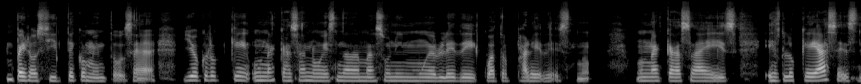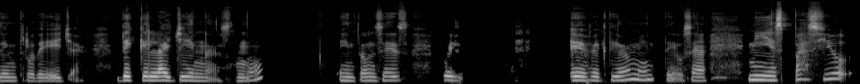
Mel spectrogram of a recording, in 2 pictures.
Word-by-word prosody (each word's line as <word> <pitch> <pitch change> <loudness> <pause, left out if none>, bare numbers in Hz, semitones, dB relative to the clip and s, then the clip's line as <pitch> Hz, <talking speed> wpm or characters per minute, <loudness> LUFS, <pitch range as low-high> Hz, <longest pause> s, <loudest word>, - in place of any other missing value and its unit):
pero 185 -3 +5
sí 170 0 +1
te 185 - -3
comento, 160 -4 -4
o - - -5
sea, - - +1 0.3
yo 190 +1 +1
creo 195 0 -5
que 190 -3 -1
una 185 +1 -2
casa 180 -2 +1
no 170 -2 -3
es 165 +2 0
nada 170 -1 -1
más 165 +1 +1
un 175 0 -5
inmueble 165 -1 -2
de 160 -1 -1
cuatro 160 0 -3
paredes, 155 -1 -3
¿no?, 90 +1 -7 0.5
una 170 0 0
casa 165 0 +3
es 160 0 +3 0.2
es 175 - -4
lo 185 0 -1
que 180 -1 +4
haces 195 -5 +5
dentro 165 -1 -6
de 160 - -3
ella, 155 +2 -6 0.3
de 190 -1 +4
qué 190 0 +1
la 185 0 +6
llenas, 175 -2 -2
¿no? 260 - -5 0.7
Entonces, 175 +1 -3 0.3
pues 190 -2 -1 1.1
Efectivamente, 190 +4 0
o - - -10
sea, 170 -2 0 0.4
mi 210 -1 +3
espacio 230 - +5
175 Hz, 150 wpm, -27 LUFS, 165-190 Hz, 1.1 s, la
